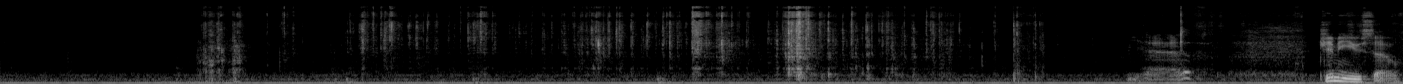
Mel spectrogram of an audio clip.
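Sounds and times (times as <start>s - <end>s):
low steady hum: 0.0s - 14.0s
trading cards and wrapper rustling: 2.0s - 10.7s.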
